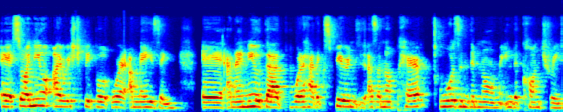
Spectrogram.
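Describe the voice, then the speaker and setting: A woman's voice: mid-range voice, roomy sound, poor audio. A young adult woman from Spain with a Spanish accent, a podcast guest chatting casually with frequent restarts. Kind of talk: casual interview chat.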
